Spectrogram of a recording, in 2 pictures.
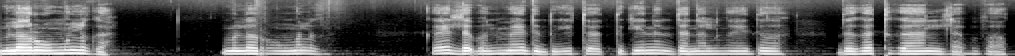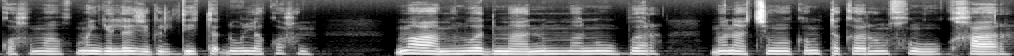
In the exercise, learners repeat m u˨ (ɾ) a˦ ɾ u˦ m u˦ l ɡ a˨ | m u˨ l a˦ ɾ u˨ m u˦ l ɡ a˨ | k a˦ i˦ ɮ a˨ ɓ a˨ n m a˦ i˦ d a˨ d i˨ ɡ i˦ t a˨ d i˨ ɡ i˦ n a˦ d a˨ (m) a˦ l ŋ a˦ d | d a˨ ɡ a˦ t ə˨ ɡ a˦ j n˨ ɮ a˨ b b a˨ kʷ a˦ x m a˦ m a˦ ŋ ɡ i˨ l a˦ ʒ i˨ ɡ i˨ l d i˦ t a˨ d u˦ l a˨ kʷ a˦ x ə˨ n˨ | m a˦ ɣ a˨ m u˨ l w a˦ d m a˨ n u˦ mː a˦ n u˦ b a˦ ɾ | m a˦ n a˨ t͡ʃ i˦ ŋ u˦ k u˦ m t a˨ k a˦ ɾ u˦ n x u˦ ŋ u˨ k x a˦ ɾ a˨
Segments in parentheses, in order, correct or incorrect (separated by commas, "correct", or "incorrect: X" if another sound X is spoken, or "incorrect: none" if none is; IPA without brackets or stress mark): incorrect: l, incorrect: n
